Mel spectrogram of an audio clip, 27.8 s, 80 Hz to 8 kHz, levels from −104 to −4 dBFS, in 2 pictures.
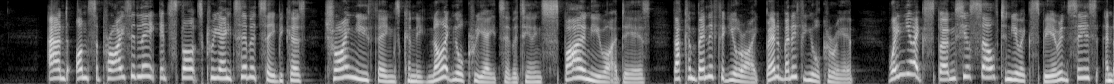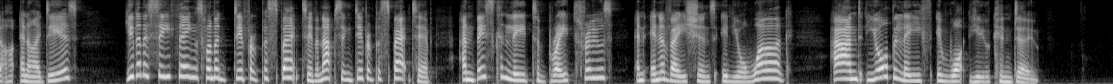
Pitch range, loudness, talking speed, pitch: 190-305 Hz, -24 LUFS, 140 wpm, 250 Hz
